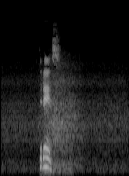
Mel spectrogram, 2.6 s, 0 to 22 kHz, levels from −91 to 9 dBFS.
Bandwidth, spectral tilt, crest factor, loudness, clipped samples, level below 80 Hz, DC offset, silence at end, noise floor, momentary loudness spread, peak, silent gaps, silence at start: 12 kHz; -3.5 dB/octave; 24 dB; -28 LUFS; under 0.1%; -80 dBFS; under 0.1%; 1.1 s; -61 dBFS; 24 LU; -10 dBFS; none; 0.8 s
